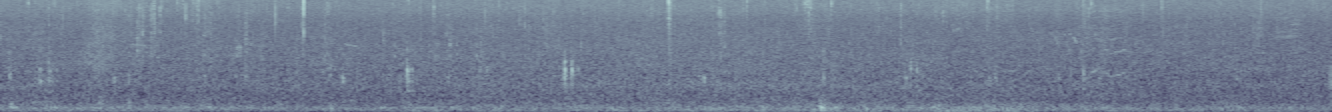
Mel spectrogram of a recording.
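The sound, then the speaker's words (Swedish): Wind blows through a rowan tree, making a soft, continuous rustling hiss with a few faint clicks and ticks scattered throughout. The sound is quiet, with no talk. “Jag hoppas ni haft en, en bra stund. Lyssnandes på vindens spel i den här rönnen.”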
